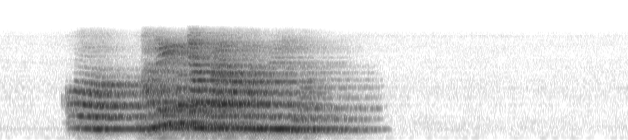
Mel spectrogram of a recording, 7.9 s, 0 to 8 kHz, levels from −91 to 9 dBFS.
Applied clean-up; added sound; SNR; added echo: none; none; none; reverberation time 2.1 s.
